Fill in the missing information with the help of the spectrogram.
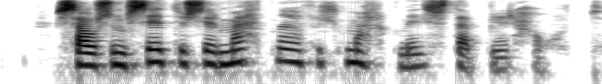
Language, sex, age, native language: Icelandic, female, 20-29, Icelandic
